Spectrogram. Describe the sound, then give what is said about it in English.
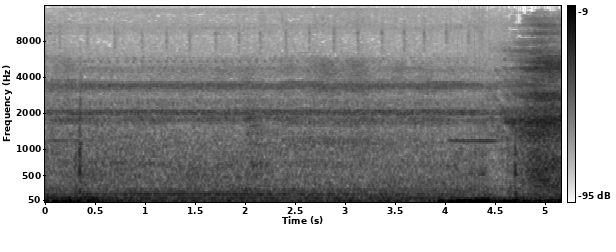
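A steady, continuous chorus of insects buzzing outside at night, heard from a truck's sleeper berth over a low rumbling hum, with a brief burst of louder noise near the end. “Listen to the bugs out there.”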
